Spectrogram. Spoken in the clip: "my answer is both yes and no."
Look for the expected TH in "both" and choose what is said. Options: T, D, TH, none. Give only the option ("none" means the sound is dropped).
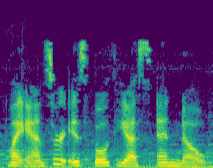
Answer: TH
